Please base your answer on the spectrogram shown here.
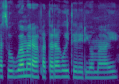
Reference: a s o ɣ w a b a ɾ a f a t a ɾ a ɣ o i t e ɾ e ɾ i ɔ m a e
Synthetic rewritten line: a s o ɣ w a m a ɾ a f a t a ɾ a ɣ o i t e ɾ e ɾ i ɔ m a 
